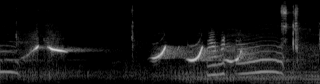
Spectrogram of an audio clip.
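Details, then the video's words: Indian pet parrot giving rising whistled slurs followed by a short run of looping, speech-like harmonic notes, with a click near the end. "Parrot Beauty🥀Bird Indian🤍Tutu Love Talk"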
